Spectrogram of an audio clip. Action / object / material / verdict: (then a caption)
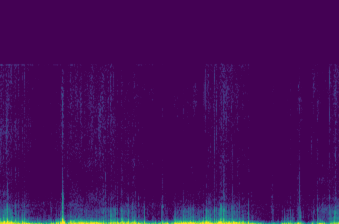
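scrape / thin round cork coaster scratched with fingernails / cork / none. Long fingernails scratch a large, round, thin solid cork disc held upright in front of the microphone. The result is a dull, low, rumbling scrape with irregular swells and dips and almost no bright edge.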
